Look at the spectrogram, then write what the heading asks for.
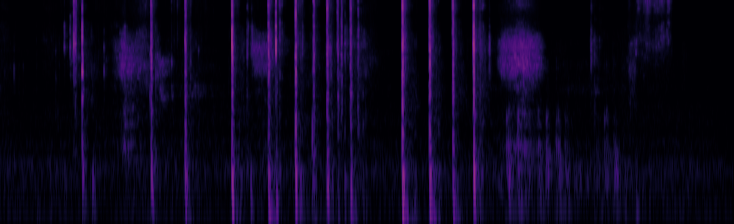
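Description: Typing on a computer keyboard, close and crisp, in irregular bursts of rapid keystrokes separated by brief pauses, with soft breathy vocal sounds between some of the bursts.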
